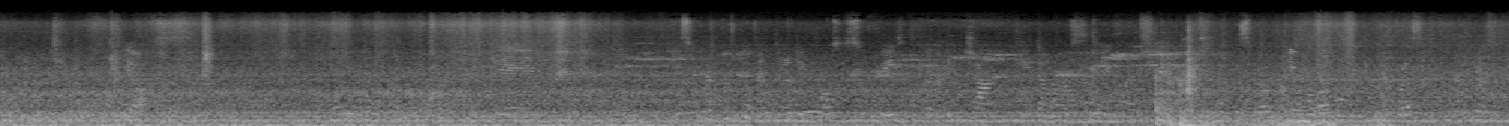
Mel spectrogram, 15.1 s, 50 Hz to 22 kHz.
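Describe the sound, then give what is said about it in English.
Steady, dense rumble of a moving train carriage at Heathrow Terminal 5, where the train terminates, with constant rolling noise and rattling, a brief louder clunk near the end, and faint indistinct voices underneath. “This train terminates here.”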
